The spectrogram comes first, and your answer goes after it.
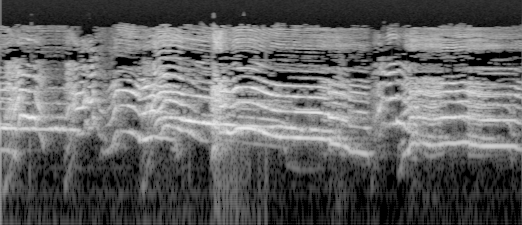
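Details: Husky from a collection of cute dog clips, vocalising in wavering, yodel-like howls that bend up and down, linked together with short dips between phrases over about six seconds.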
